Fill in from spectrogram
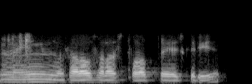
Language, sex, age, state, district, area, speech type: Hindi, male, 18-30, Uttar Pradesh, Azamgarh, rural, conversation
